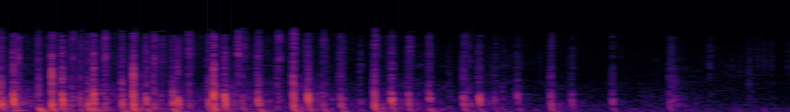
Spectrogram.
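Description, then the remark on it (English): Several rested horses, including Matilda and Storm, clip-clop briskly along a trail as they head back to town. A dense overlapping patter of sharp hoofbeats gradually thins out and fades as the animals move off. “Well, let's step on it and get back to town now that the horses are rested.”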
